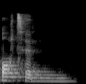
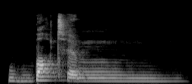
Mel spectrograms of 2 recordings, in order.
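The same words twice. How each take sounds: First: The final M is dropped into the vowel. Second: The final M is fully closed. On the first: The speaker calls it wrong. "not bottom" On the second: The speaker calls it right. "you still say the M"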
